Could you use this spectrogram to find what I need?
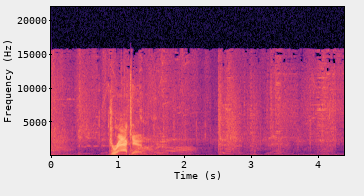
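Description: A sword slashes and strikes with a sharp hit.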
